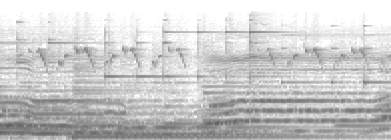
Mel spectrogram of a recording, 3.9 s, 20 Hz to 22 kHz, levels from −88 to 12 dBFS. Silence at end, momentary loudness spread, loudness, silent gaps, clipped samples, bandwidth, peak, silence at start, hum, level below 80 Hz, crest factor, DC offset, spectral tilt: 0 s; 5 LU; -33 LUFS; none; under 0.1%; 15.5 kHz; -20 dBFS; 0 s; none; -68 dBFS; 14 dB; under 0.1%; -4.5 dB/octave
